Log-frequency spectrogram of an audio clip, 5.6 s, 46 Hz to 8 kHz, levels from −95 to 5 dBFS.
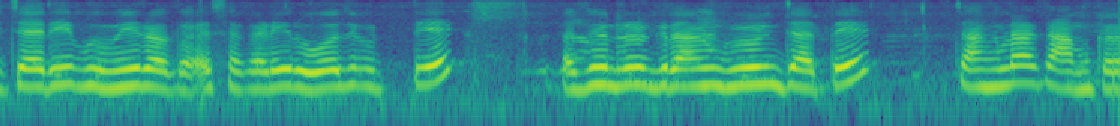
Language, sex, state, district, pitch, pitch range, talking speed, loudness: Marathi, female, Maharashtra, Gondia, 245 Hz, 225-255 Hz, 120 wpm, -13 LUFS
